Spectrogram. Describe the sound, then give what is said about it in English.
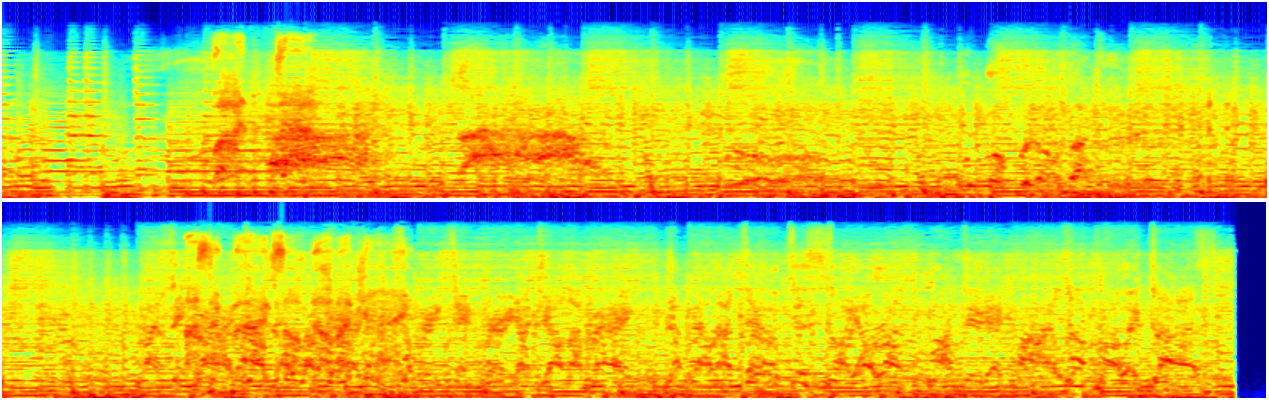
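A hardcore song builds up into its bridge with harsh screamed vocals over a dense wall of loud, distorted guitars and pounding drums, driving steadily without a break and without any talking. “doing the hardcore vocals on that song”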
